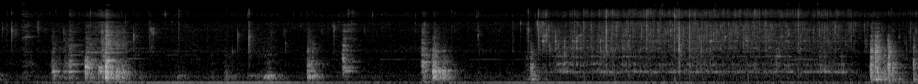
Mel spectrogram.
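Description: Peanuts, fenugreek seeds and urad dal fry in a pan with a low steady sizzle, broken by repeated stirring scrapes and taps on the pan, heard close.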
